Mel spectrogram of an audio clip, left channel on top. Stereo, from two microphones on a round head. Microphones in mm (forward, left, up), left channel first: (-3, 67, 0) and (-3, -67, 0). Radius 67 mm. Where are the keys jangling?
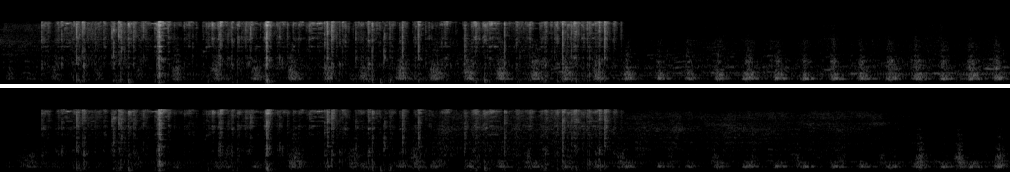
35° left (ahead or behind), 0.7 m.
